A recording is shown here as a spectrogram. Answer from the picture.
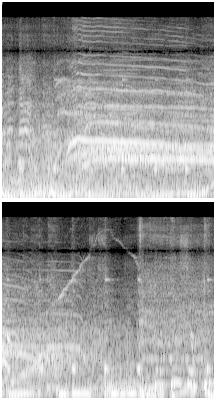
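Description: Live electronic dance music played loud through a festival PA, with heavy bass. A long held note bends up at its start and down at its end, and a fast rising sweep follows.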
